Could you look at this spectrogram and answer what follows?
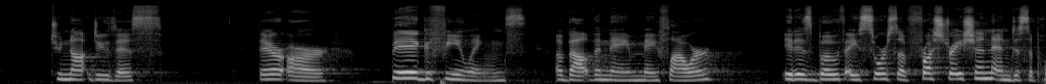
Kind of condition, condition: setting, large echoing room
